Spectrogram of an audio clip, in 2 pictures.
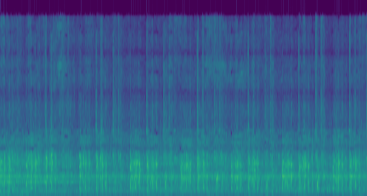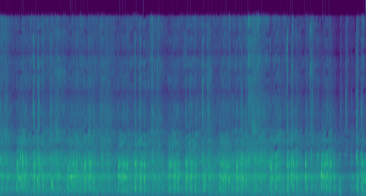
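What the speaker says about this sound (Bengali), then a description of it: "এই সেই এগারো সিন্দুর এক্সপ্রেস যেটা যাচ্ছে" The Egarosindhur Express train rumbles past close by, loud and continuous, with rhythmic clattering of wheels on rails throughout.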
